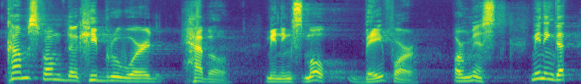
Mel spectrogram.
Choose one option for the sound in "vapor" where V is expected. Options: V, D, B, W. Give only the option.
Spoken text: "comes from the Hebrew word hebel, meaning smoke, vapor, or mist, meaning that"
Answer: B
